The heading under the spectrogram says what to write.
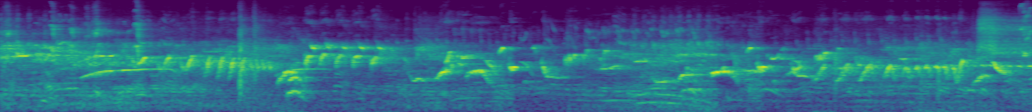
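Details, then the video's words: Young murai, not yet a champion but already showing style, singing a loud, rich, varied song of rapid whistled trills, chattering bursts and sweeping notes, repeated phrases running continuously with barely a pause and no other clear sounds. "ngabuburit bareng Murai Muda"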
